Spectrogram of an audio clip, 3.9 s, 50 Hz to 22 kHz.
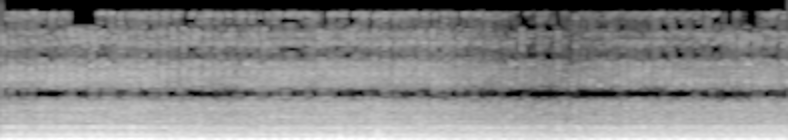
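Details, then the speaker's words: Simplicity 20 hp riding mower, Briggs and Stratton engine, 754 hours, after starter replacement: even low steady idle thrum, slight speed dip, no knocks or misses; healthy engine. "Listen to that thing purr."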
